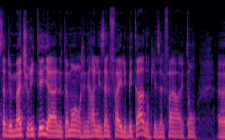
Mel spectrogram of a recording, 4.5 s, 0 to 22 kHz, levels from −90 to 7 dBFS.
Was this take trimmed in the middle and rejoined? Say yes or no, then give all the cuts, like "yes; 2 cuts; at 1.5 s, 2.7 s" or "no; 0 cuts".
no; 0 cuts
